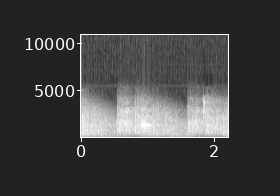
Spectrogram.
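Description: Film sound-effect gunshots: two sharp shots about a second apart, each trailing off in a long echoing decay.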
